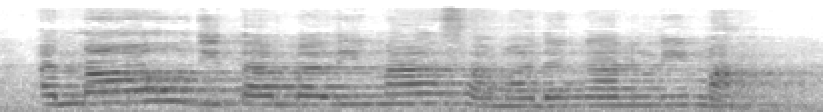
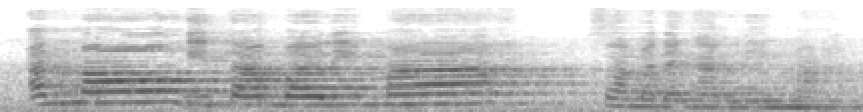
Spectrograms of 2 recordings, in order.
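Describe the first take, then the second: Both takes have the same delivery.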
